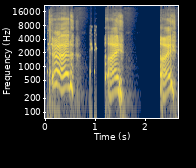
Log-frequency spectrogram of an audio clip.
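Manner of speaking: put-on high, meek little boy voice; timid pleading son. Son begging his father for the prosecutor's bench, meek and high. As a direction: plead shyly like a scared kid.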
